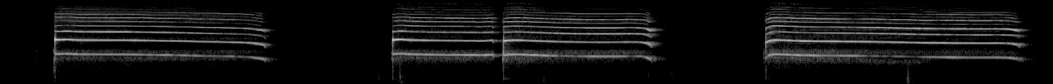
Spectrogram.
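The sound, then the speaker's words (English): A laminated wooden hawk call with a diamond-wood look, blown in three long, shrill, high-pitched screams, each about two seconds and sagging slightly in pitch at the end, the middle one briefly broken in two. No talking. “It's just your high pitched shrill, you know, like hawk.”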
